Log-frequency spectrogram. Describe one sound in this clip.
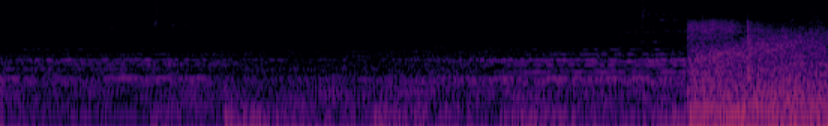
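Menu clicks sound.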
